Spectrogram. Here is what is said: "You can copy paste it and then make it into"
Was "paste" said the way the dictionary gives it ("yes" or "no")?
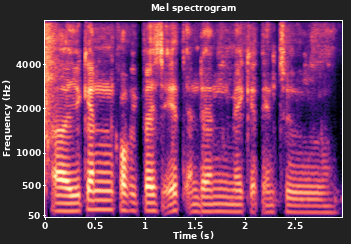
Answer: no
